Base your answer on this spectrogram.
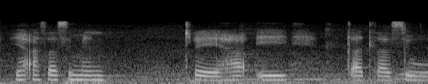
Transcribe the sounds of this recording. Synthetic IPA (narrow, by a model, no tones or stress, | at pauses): jaʔasasɪmɛn | tʼɛɦaɪ | kʼat͡ɬʼasɪɦʊː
